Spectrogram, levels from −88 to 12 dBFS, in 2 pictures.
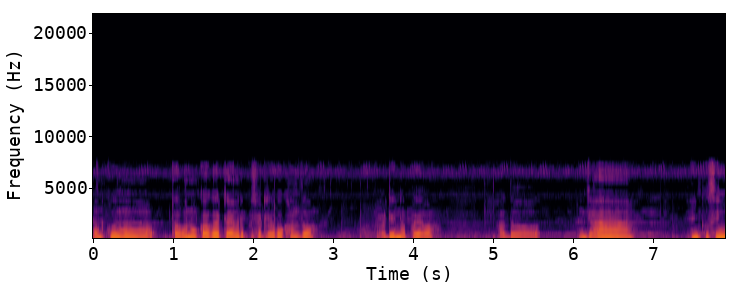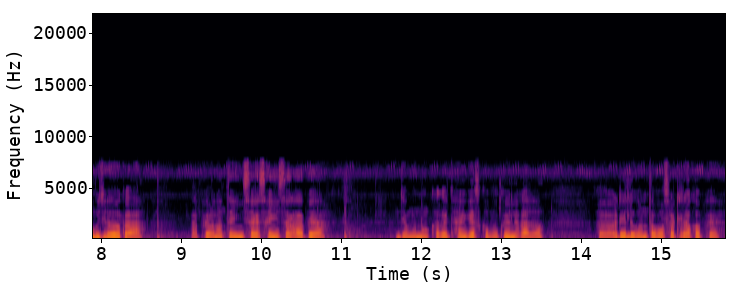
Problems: background sounds at intervals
